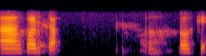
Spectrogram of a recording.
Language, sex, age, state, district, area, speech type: Malayalam, female, 18-30, Kerala, Kasaragod, rural, conversation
